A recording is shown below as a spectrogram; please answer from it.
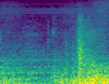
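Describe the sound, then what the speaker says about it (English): Outpost habitat door sliding open in the space game Starfield, a single short swoosh with a soft thud, close and fairly quiet over a low ambient hum. "Go ahead and open our door."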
